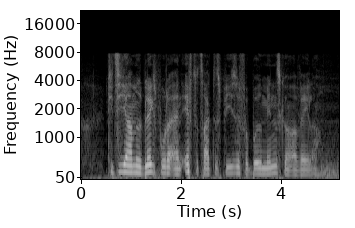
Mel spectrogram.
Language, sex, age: Danish, male, 22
